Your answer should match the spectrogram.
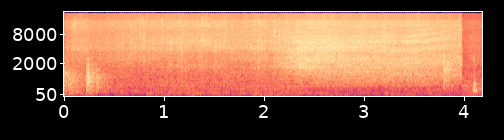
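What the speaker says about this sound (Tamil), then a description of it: "இந்த ஒரு பவுல் அளவு தண்ணி ஊற்றிக்கலாம்." Water poured into a hot pan of roughly chopped cabbage, a steady loud sizzle and hiss that swells midway and breaks off near the end with a couple of clanks.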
